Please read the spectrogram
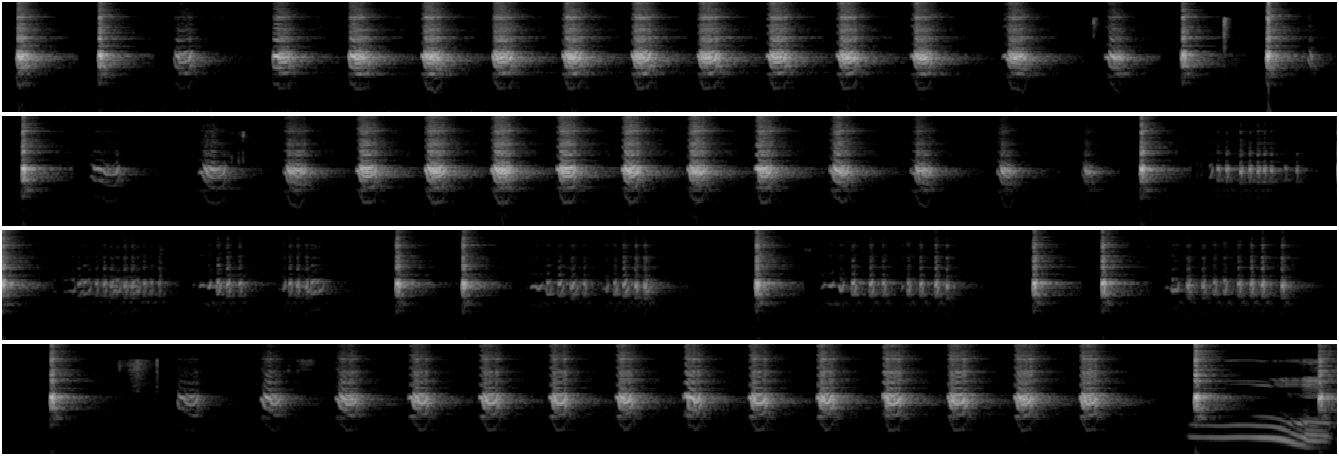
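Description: A wooden turkey call made of bloodwood imitates gobbling in long runs of rapid, raspy, high-pitched notes, easing into softer rolling sounds midway before a final loud burst. No one speaks.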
